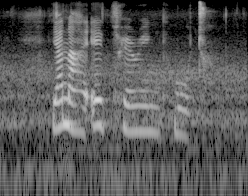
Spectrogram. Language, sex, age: Southern Sotho, female, 21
